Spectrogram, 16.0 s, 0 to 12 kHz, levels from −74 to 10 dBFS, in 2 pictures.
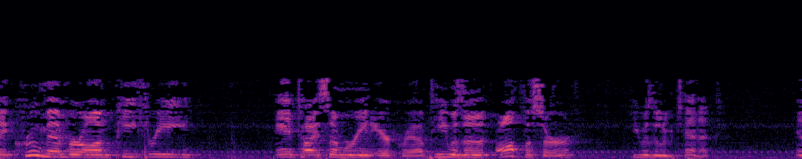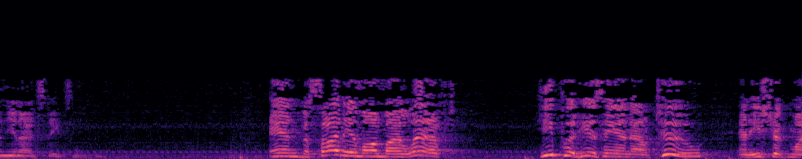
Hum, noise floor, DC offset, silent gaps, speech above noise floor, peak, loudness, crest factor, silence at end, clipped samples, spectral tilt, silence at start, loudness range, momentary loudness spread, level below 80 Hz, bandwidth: none; -50 dBFS; under 0.1%; none; 27 dB; -4 dBFS; -23 LUFS; 20 dB; 0 s; under 0.1%; -4 dB/octave; 0 s; 11 LU; 19 LU; -54 dBFS; 6.4 kHz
